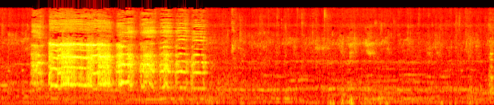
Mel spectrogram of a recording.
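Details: Kukuak Balenggek cock from Solok, West Sumatra, giving a loud harsh crow of several quick pulsing syllables that falls away over about three seconds, followed by quiet rustling background with faint low thumps.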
